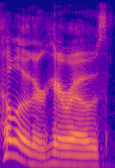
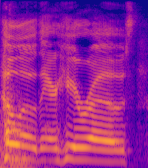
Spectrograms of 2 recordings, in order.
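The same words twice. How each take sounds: First: It is said in the speaker's own natural voice. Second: It is said in a put-on cartoon character voice. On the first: The speaker is speaking as themselves. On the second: The speaker is playing a cartoon character.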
